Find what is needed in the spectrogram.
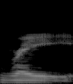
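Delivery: put-on exhausted, very low, quiet, weary deadpan mutter. Mimicking tired investigators reacting flatly to a clue: imitating an exhausted reply. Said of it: "they're all just kinda like".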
